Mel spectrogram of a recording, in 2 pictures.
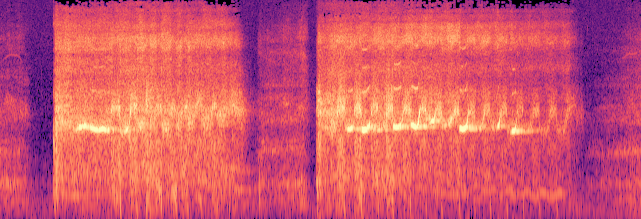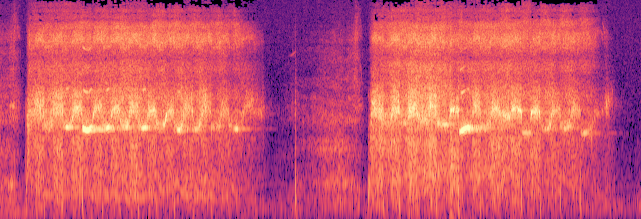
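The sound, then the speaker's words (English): Bright, shrill whistling from an iwabue, a Japanese stone flute made from a stone with natural holes, blown in one end while a finger moves over the other end, in four long bursts separated by short pauses, warbling and trilling like birdsong, fairly loud with no talking. “So that's a hole that goes through the flute, and I'm blowing in one end and moving my finger around on the other end.”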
